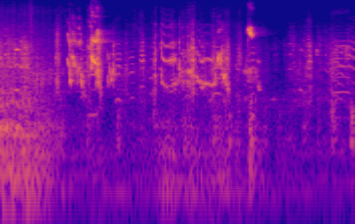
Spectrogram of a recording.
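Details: Budgies chirping in a bird colony: dense, scratchy high chatter and warbling phrases that come in bursts, with a sharp whistle-like note near the end and brief quiet gaps.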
